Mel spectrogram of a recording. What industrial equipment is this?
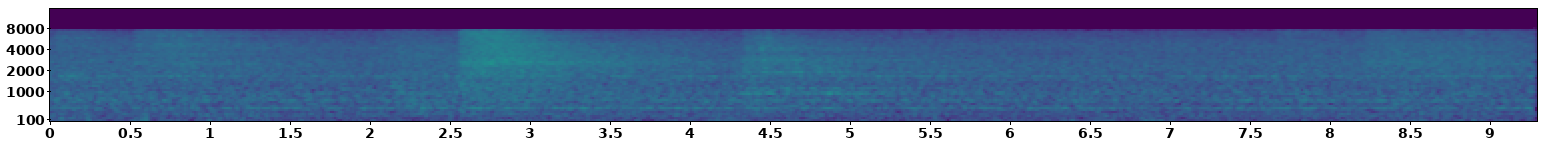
fan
